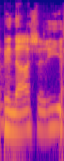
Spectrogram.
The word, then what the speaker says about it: Menagerie: Wieder der gute Mengari, wie wird das ausgesprochen? Mengarin, Wächterin? – Menagerie, ich habe mich für uns gesagt. – Ja, Menagerie, Wächterin.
